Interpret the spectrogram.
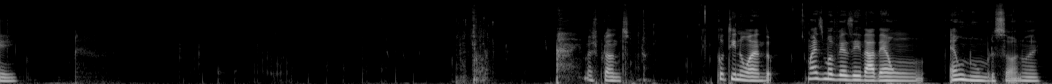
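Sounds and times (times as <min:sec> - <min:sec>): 
speech: 0:00.0 - 0:00.2, 0:05.8 - 0:06.5, 0:07.2 - 0:10.5
person drinking water: 0:00.7 - 0:07.2
liquid sloshing: 0:00.8 - 0:07.2.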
